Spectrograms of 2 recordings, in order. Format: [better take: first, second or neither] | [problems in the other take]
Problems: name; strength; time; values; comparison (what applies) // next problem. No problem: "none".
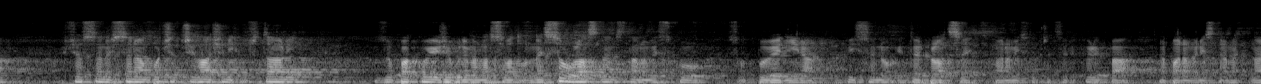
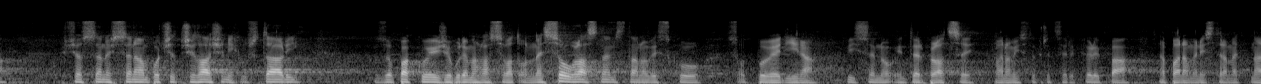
second | room echo; dies away in 2.2 s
